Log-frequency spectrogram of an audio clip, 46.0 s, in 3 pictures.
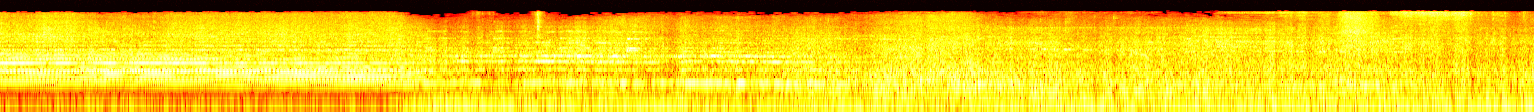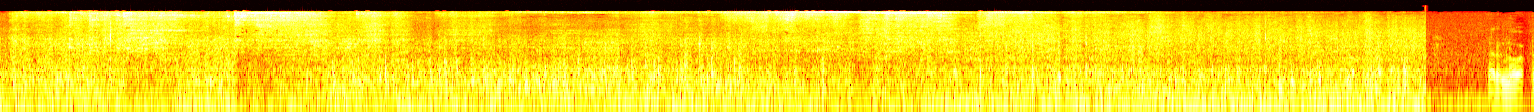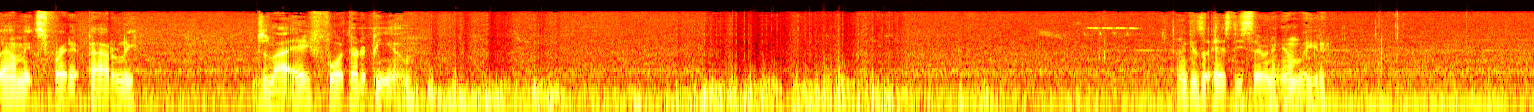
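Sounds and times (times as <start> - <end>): train horn: 0.0 - 8.6
diesel locomotive engines: 0.0 - 46.0
steel wheels clattering and squealing: 16.0 - 19.4, 22.3 - 26.2.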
